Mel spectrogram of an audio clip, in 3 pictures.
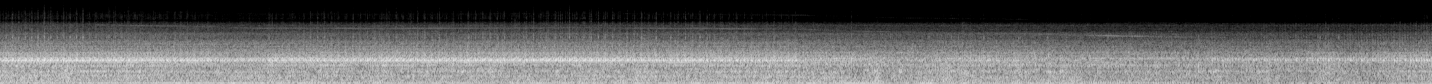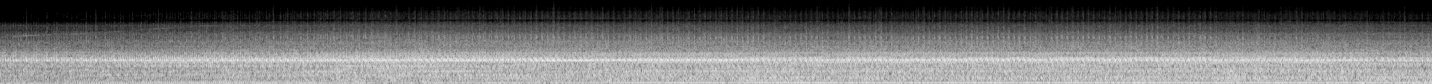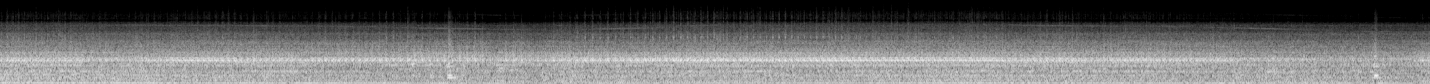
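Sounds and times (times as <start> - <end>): diesel truck engine running: 0.0 - 42.9
high turbo whistle: 10.6 - 11.7.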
